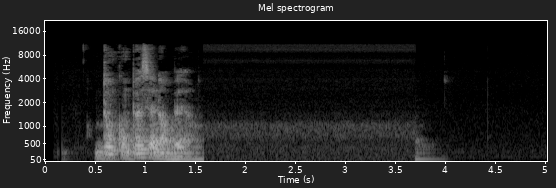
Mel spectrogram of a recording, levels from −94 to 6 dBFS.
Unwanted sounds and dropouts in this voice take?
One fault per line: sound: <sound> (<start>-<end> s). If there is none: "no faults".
no faults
